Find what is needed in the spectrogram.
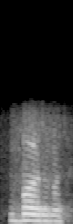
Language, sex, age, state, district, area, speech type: Marathi, female, 18-30, Maharashtra, Satara, urban, conversation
